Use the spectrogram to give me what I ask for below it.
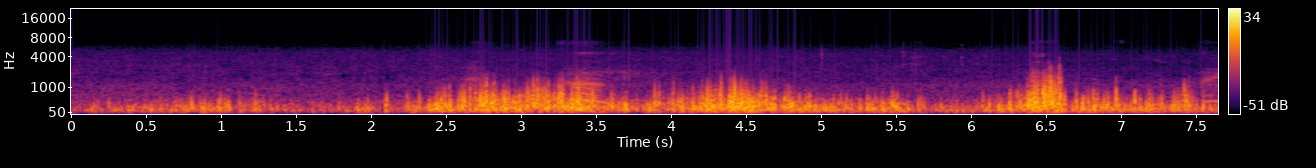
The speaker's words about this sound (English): Sorry about the wind, though. I'm outdoors.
